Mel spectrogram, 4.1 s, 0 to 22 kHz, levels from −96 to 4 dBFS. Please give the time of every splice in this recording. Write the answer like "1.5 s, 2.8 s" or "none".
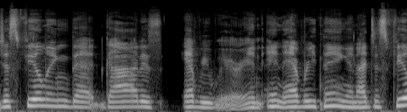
1.7 s, 2.6 s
